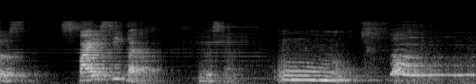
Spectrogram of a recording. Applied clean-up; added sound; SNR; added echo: neural separator model SepFormer DNS4.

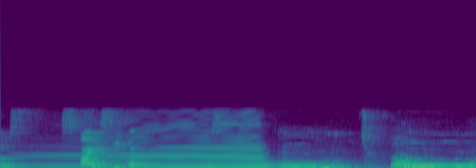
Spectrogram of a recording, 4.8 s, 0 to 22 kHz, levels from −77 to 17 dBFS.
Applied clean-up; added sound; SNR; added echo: none; Bowed string instrument; 5 dB; reverberation time 0.9 s.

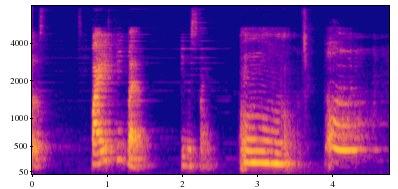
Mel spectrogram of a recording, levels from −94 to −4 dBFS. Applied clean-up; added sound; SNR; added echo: neural mask model DeepFilterNet 3.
